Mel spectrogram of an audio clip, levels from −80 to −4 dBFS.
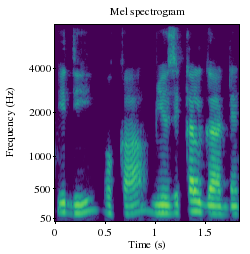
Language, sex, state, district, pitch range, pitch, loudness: Telugu, male, Telangana, Nalgonda, 120-140 Hz, 125 Hz, -25 LUFS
